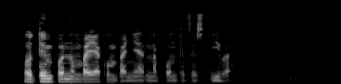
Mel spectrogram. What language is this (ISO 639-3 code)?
glg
